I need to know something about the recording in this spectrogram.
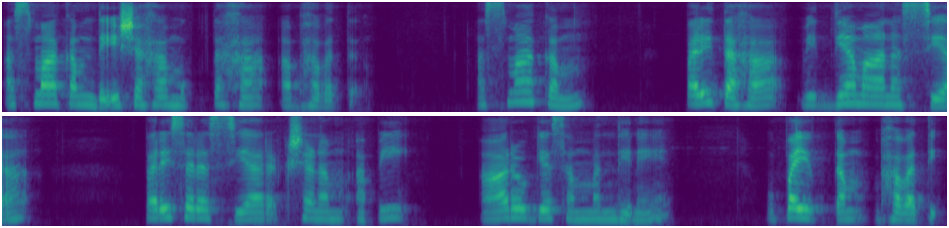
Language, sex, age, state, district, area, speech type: Sanskrit, female, 30-45, Karnataka, Dakshina Kannada, urban, spontaneous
